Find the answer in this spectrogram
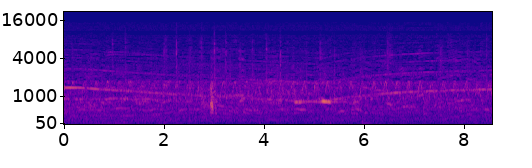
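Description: A distant siren wailing slowly: its pitch slides down over about four seconds and climbs back up again, over faint street noise. A brief sharp knock comes about three seconds in.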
